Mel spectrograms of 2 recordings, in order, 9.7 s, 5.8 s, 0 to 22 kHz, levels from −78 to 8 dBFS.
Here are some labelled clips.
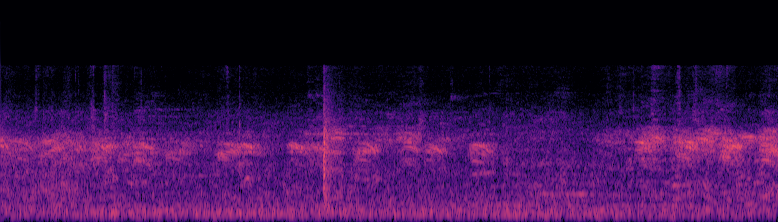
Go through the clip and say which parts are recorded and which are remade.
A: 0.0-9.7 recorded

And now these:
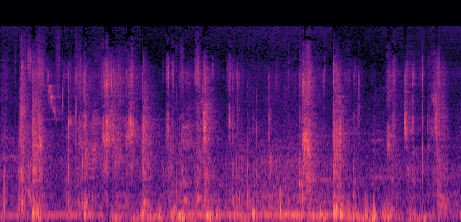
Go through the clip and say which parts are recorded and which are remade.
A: 0.0-5.0 recorded; 5.0-5.8 remade

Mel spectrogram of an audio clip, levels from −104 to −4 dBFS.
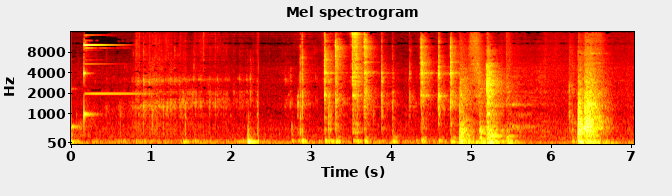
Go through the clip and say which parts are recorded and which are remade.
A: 0.0-1.7 recorded; 1.7-3.7 remade; 3.7-7.0 recorded

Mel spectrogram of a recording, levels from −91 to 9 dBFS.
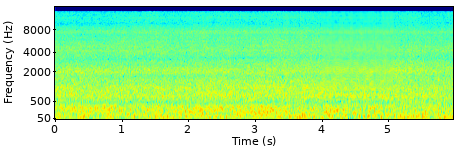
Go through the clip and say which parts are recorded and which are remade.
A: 0.0-4.0 recorded; 4.0-5.1 remade; 5.1-6.0 recorded

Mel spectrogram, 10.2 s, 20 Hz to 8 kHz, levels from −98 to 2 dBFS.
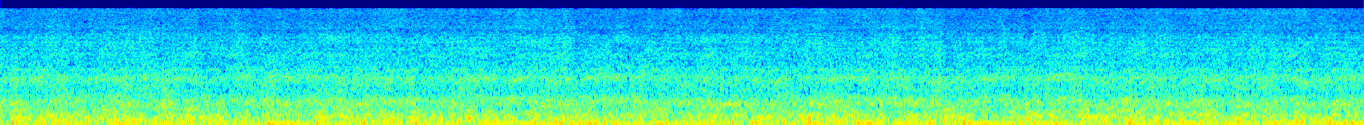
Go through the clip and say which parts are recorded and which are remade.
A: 0.0-10.2 remade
